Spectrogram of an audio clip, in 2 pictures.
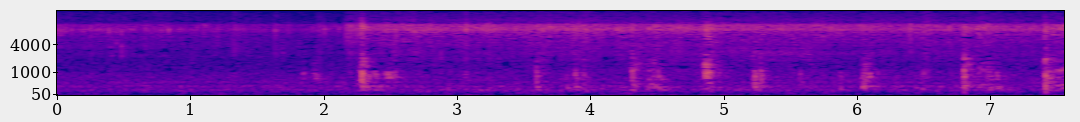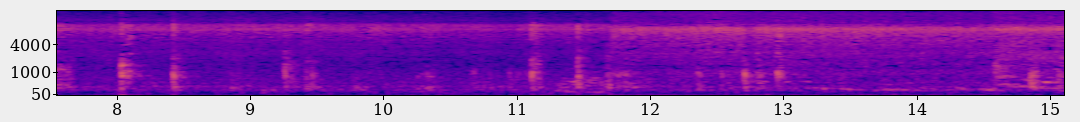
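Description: Shallots, tomatoes, garlic and fennel seeds sizzling in hot groundnut oil in a kadai, with a steel ladle clicking and scraping against the pan as they are stirred. The sizzle grows louder near the end.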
